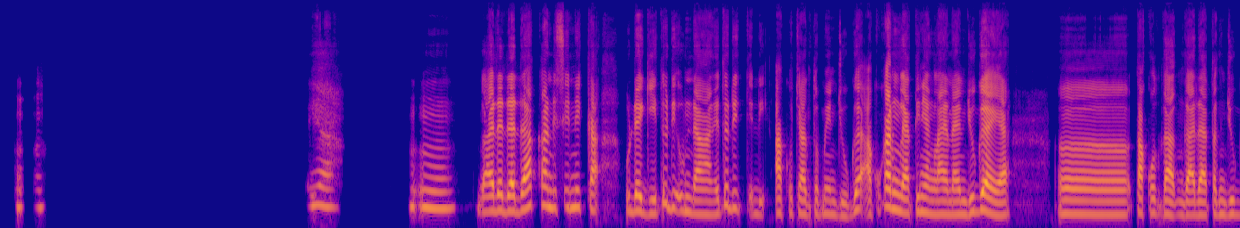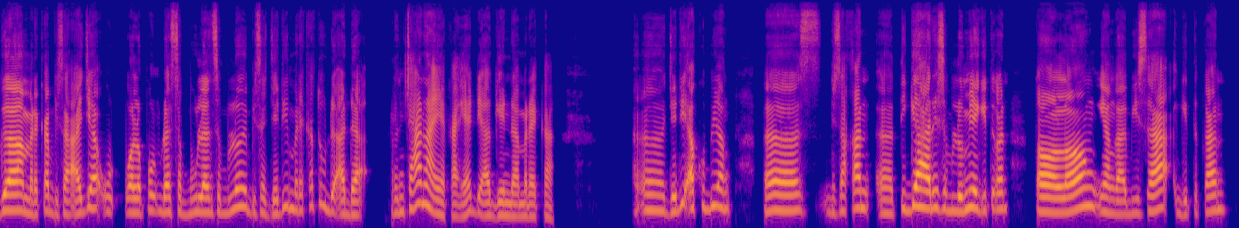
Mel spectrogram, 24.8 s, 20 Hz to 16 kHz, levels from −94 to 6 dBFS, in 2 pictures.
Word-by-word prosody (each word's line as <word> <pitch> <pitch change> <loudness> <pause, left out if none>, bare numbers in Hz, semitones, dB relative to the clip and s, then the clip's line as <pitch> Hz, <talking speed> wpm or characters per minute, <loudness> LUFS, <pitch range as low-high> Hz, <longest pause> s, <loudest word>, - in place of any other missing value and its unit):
Heeh. 260 0 -14 2.6
Iya, 280 -2 -8 0.7
mhm. 250 -2 -5 0.2
Nggak 210 - -3
ada 225 +1 +2
dadakan 245 +7 +3
di 255 - -7
sini, 260 0 -4
Kak. 230 - -1 0.2
Udah 220 0 +1
gitu 185 - -7
di 245 - -5
undangan 180 -4 -2
itu, 235 - -5
di 250 - -6
tidi 175 -2 -13
aku 190 0 -1
cantumin 180 -1 -5
juga, 165 +9 -3
aku - - -4
kan 270 0 +7
ngeliatin 200 -1 0
yang 180 - -4
lain-lain 175 0 -1
juga 215 +2 +5
ya, 170 -3 +2 0.5
eee, 175 -1 -1
takut 190 0 -1
nggak 180 -2 +2
nggak 170 -1 0
datang 175 +1 -7
juga, 225 +6 +7
mereka 185 +2 -1
bisa 180 0 -4
aja 220 +8 +2
u 205 - -9
walaupun 200 +2 -2
udah 200 0 +1
sebulan 200 0 -1
sebelumnya, 240 +8 -2
bisa 195 - -9
jadi 180 +6 -8
mereka 230 +2 -7
tuh 290 -5 -9
udah - - -1
ada 175 -1 -1 0.3
rencana 250 +10 +1
ya, 175 - -2
Kak, 155 - -3
ya, - - -2
di 205 - -6
agenda 160 0 -3
mereka. 155 -1 -5 0.8
Heeh, 220 -1 -4
jadi 205 +1 -2
aku 270 - -11
bilang, 260 -1 -2 0.3
eee, 220 +1 +3
s 205 0 -13
misalkan, 215 +6 -1
eee, 180 -1 -6
3 250 +3 +8
hari 245 - +3
sebelumnya, 240 +1 +1
gitu 220 -1 -6
kan, 240 - -6 0.2
"Tolong 205 +7 +7
yang 205 -4 -1
nggak 175 -1 -1
bisa," 210 +6 +2
gitu 175 -1 -14
kan, 215 +3 0
205 Hz, 175 wpm, -23 LUFS, 180-240 Hz, 2.6 s, 3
